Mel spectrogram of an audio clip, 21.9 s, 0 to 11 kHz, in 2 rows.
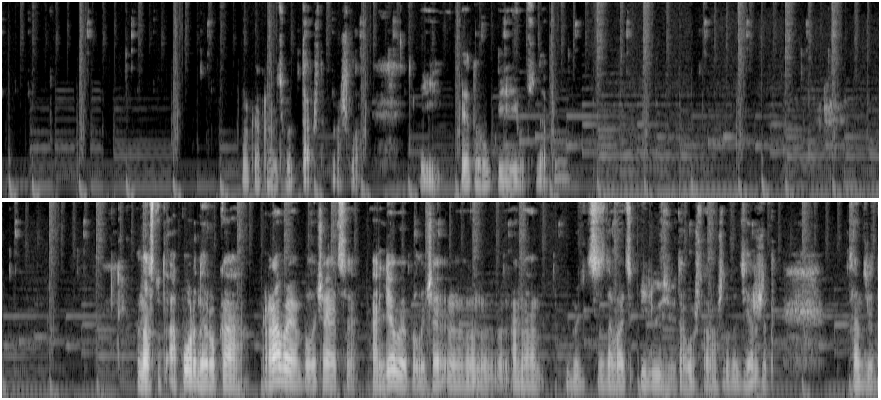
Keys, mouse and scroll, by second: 0.4 r, 1.5 click, 1.7-2.1 middle drag, 2.1 r, 2.6-3.3 middle drag, 3.3 r, 3.8-4.4 middle drag, 4.4 click, 4.8 click, 5.0-5.5 middle drag, 5.5 r, 6.2 click, 6.4 r, 7.7 click, 7.9-8.2 middle drag, 8.2 r, 9.2 drag, 9.5 r, 10.3 click, 10.5 r, 11.9 click, 12.3 scroll up 1, 12.3-15.4 middle drag, 15.4-16.0 scroll up 3, 16.0 drag, 16.3 click, 16.7 scroll up 1, 16.8-17.2 middle drag, 17.2 click, 17.4 r, 18.5 click, 18.8 r, 20.2 click, 20.7 middle click, 21.1 r.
